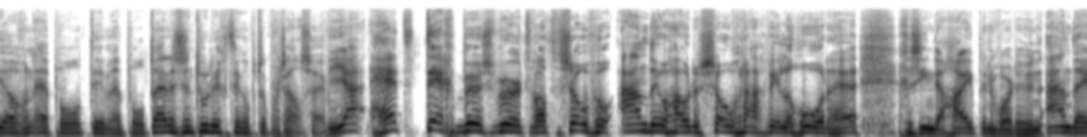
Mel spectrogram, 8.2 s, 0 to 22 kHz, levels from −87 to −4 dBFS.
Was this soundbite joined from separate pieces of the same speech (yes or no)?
no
